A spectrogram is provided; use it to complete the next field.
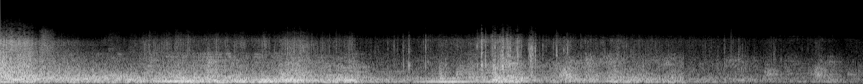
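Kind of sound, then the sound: impact, dynamite explosion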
